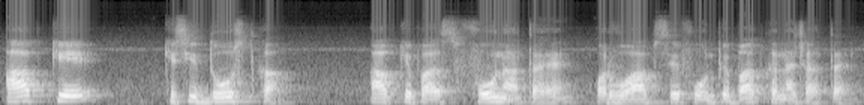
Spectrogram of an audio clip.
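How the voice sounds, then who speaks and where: Speaking in Hindi at a normal speed, a man with a medium-pitched, darkish voice teaches English words through memory tricks. He explains step by step, posing questions and answering them himself. The recording has a dull lo-fi sound.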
